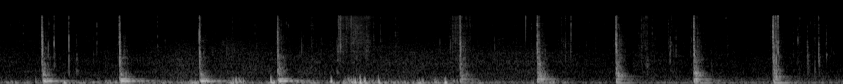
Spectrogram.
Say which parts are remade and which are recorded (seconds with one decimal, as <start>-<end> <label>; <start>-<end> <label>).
0.0-5.4 remade; 5.4-6.5 recorded; 6.5-8.4 remade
